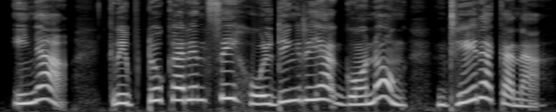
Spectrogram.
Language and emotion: Santali, happy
